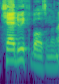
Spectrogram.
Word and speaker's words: Chadwick Boseman: La Marvel ha dato veramente tantissimo spazio a Pantera Nera, e molte delle qualità di Pantera Nera si potevano vedere in Bojwick, ora non la pronuncia, ovviamente Chadwick Boseman.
